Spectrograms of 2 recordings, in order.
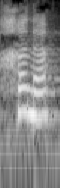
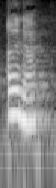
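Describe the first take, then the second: First: The name starts with an audible H sound. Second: The name starts directly with the vowel. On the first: This is the English way of saying the name. "en anglais, on dit Hannah" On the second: This follows French rules with a silent H. "et pas Anna"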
